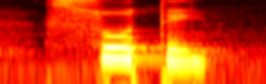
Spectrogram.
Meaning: hundredth
- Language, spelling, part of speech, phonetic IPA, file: Ukrainian, сотий, adjective, [ˈsɔtei̯], Uk-сотий.ogg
